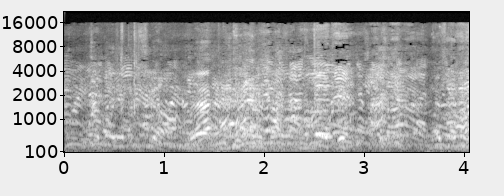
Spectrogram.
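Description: Several people talking over one another: chatter from the ringside crowd and corner men, with no single clear voice.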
